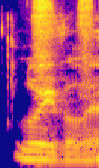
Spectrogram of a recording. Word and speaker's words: Louisville: Wie, wie spricht man diese Stadt aus? Louisville? – Louisville, ja.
